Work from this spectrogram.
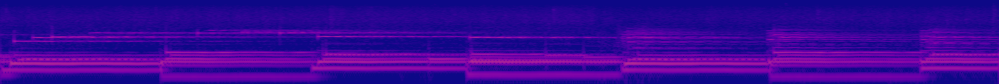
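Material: Nothing is struck.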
